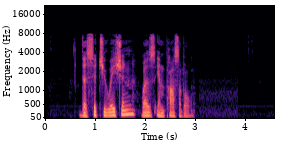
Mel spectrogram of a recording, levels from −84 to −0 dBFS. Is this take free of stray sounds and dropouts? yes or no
yes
